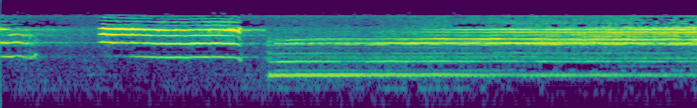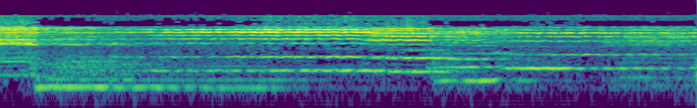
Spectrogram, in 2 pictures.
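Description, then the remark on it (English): An awake female cat with yellow eyes meows in long, drawn-out yowls that shift pitch and run almost without pause, loud, with no one speaking. “Her yellow eyes are fixed on me with that calculating look. Did she listen to my whole conversation? Did she approve or disapprove? What do I care? She's only a cat.”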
